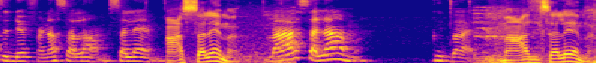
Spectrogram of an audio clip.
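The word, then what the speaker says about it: مع السلامة: Ma salama. Ma salam. Goodbye. Ma salama. Ma salam. It spells salama, but they say salam.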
